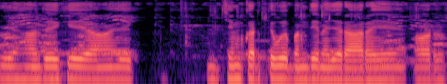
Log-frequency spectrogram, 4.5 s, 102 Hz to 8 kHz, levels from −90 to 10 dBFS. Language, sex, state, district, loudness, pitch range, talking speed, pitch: Hindi, male, Uttar Pradesh, Hamirpur, -21 LUFS, 120-130 Hz, 190 wpm, 125 Hz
